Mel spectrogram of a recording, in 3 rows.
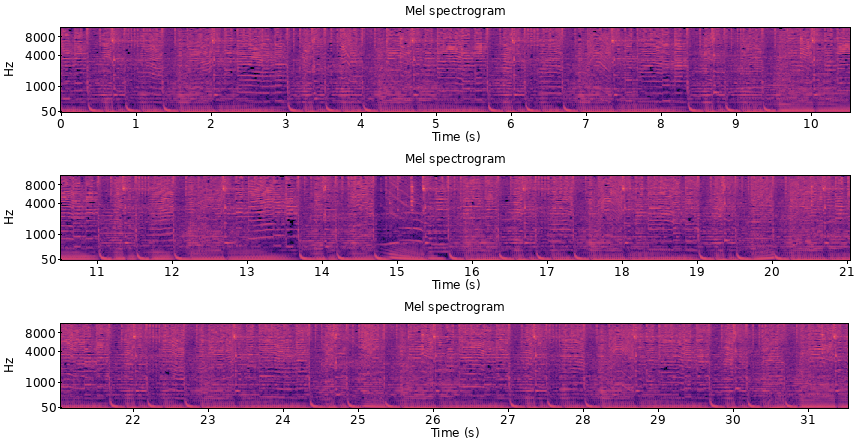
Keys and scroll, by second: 1.5 Return, 2.4 shift+Right, 3.6 shift+Up, 3.8 shift+Right, 4.1 shift+Down, 4.8 shift+Left, 6.8 ctrl+0, 9.1 ctrl+space, 11.1 ctrl+z, 11.7 ctrl+space, 14.5 ctrl+space, 19.0 space, 20.0 space, 21.3 space, 22.9-27.4 typing, 23.9 ctrl+z, 24.2 ctrl+z, 24.5 ctrl+z, 25.8 ctrl+z, 28.2 ctrl+space, 29.1 space, 29.4 space, 30.1 ctrl+z, 31.0-31.5 typing.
